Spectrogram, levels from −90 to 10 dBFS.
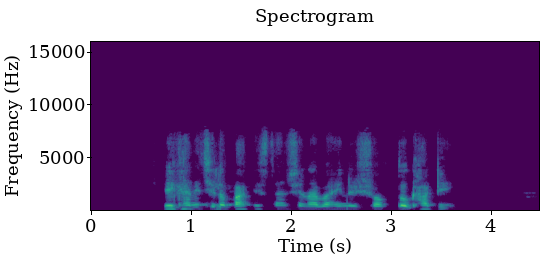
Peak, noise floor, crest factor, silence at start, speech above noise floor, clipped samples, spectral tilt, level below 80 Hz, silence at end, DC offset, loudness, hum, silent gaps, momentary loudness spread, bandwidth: -12 dBFS; under -90 dBFS; 22 dB; 0.75 s; over 57 dB; under 0.1%; -3.5 dB/octave; -80 dBFS; 0.9 s; under 0.1%; -33 LUFS; none; none; 13 LU; 8 kHz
